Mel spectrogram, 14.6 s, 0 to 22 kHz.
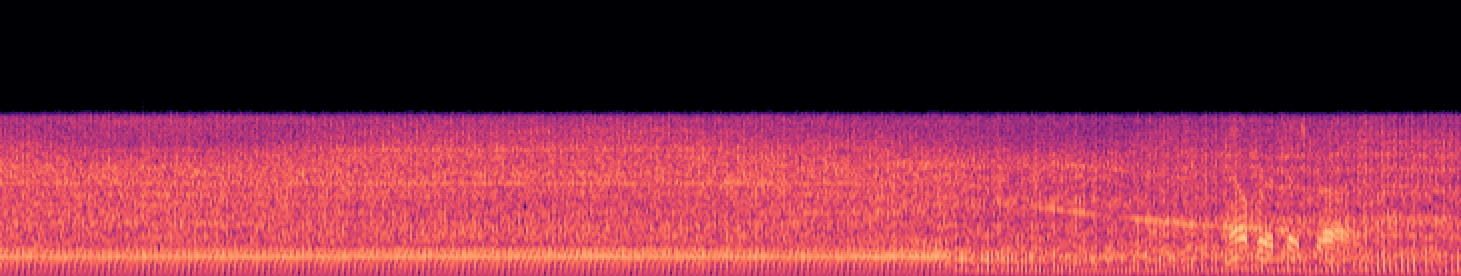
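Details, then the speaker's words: Kohler K241 single-cylinder in a Wheelhorse C-101 after head gasket replacement, carbon cleaning and tune-up, throttle turned up to high: steady putter climbing in speed and pitch, smooth and even; normal high-throttle run, owner suspects slight intermittent miss remains. "One thing that I did not do for you all, I did not turn it up on high, so let's give that a shot."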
